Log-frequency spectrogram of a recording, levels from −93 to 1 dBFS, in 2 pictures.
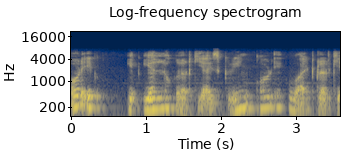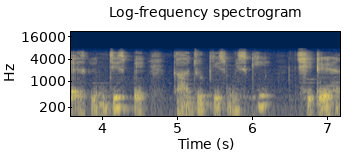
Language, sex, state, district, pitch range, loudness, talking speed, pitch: Hindi, male, Bihar, Patna, 170-195 Hz, -20 LUFS, 150 wpm, 185 Hz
